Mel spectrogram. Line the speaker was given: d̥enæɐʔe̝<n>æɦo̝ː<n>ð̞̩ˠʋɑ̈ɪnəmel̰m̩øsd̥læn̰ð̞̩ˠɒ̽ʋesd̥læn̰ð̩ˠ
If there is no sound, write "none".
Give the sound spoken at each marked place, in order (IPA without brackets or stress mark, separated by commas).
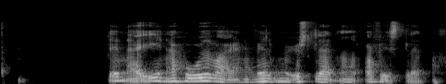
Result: n, none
